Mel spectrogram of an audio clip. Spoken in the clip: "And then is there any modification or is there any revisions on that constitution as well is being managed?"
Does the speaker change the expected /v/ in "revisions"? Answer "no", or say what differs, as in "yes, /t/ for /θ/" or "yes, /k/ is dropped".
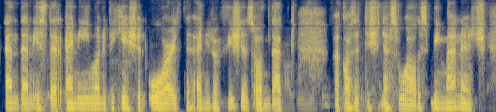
yes, /f/ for /v/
